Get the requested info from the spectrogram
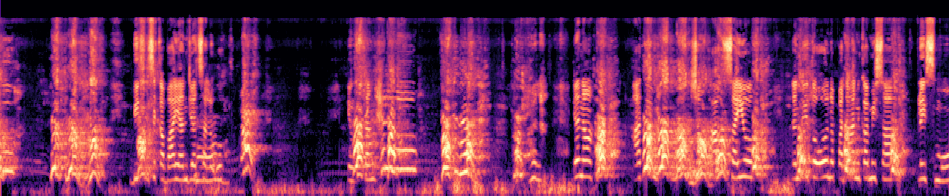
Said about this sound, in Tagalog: medyo maldito na aso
